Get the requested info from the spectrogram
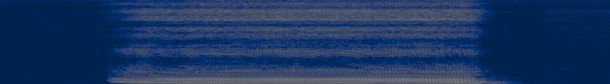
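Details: One loud, deep, rattling snore from a sleeping man, lasting about two seconds, steady and low-pitched, in a quiet room; snoring.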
